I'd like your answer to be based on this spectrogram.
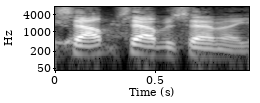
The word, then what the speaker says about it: Buscema: I was more of a Sal Buscema. Is that how you say it? Sal Buscema, yeah.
